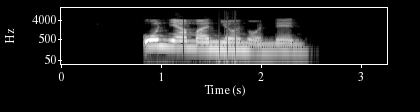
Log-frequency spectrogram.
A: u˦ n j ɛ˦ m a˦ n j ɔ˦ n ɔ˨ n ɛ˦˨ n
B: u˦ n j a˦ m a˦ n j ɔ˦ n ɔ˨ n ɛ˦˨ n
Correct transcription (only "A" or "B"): B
